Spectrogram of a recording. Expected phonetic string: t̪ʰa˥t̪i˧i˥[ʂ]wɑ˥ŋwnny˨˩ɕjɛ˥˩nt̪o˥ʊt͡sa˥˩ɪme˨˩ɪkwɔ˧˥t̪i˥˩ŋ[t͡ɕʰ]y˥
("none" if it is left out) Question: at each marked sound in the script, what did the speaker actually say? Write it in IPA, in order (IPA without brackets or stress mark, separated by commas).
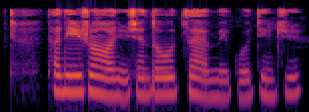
ʂ, t͡ɕ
